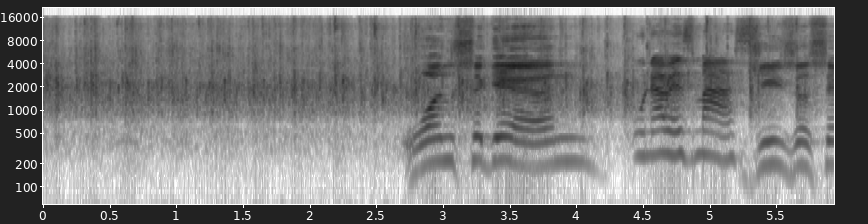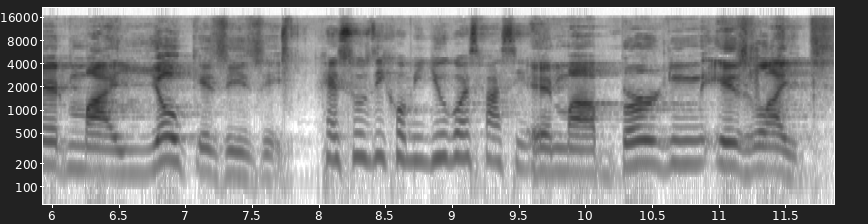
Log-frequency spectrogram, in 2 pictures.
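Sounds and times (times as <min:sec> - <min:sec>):
church congregation applauding during a bilingual service: 0:00.0 - 0:06.1
speech: 0:02.7 - 0:11.8.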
